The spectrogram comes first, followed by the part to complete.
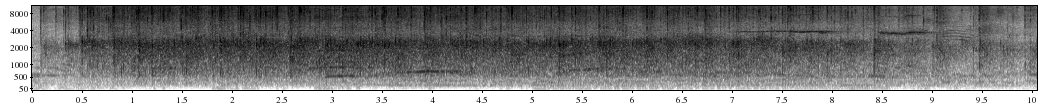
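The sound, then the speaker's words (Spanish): Sustained audience applause fills the whole stretch, a dense, steady wash of many hands clapping at an even loudness for about ten seconds, with a few faint whistles or voices mixed in. “Y si hay alguien que tenga una pregunta, o, es para que me vaya rápido, por eso aplaudieron harto, no.”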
